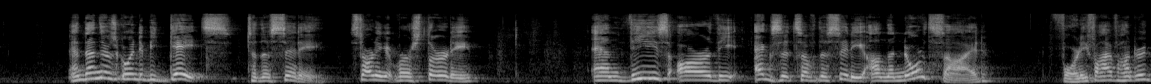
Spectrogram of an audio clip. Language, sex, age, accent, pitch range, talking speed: English, male, 50-69, American, 150-225 Hz, 140 wpm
